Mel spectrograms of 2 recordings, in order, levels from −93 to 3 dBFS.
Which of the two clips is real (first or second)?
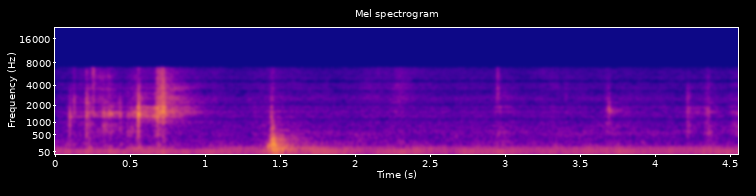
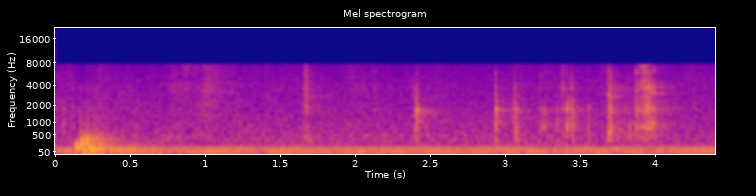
second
